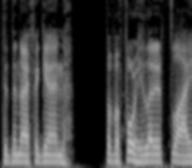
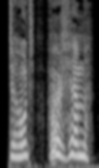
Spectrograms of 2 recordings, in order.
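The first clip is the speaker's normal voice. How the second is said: much higher, louder, slow cry; girl's shout; 11 semitones higher, 10 dB louder than usual. Acted. Maisie struggling against her captors, loud shout. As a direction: shout to protect him. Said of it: "Maisie shouted".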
